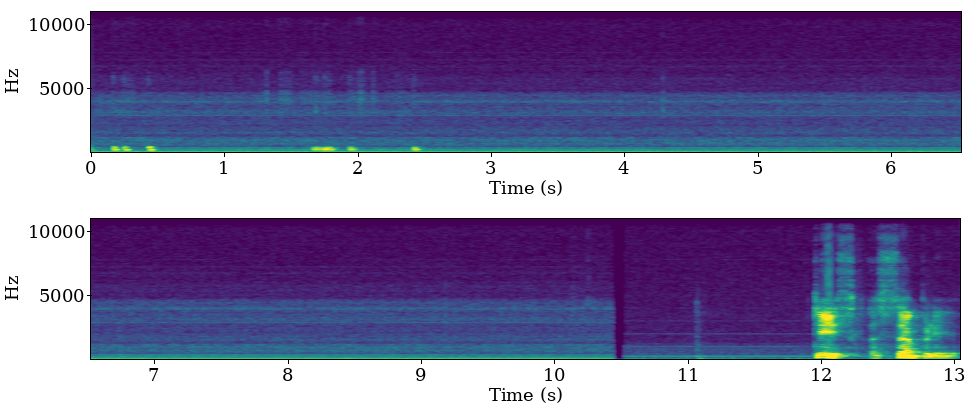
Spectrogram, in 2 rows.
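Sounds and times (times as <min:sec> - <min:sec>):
short low bursts: 0:00.0 - 0:10.1
hard drive spinning hum: 0:00.0 - 0:11.9.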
